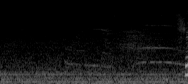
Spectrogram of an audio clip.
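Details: RagaMuffin kitten from the eight-week-old Vikings litter indoors: faint thin mews, then a short loud meow bursting in at the very end over a steady low room hum.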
